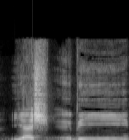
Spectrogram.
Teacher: baca kasrah huruf ro yang memiliki tanda baca kasrah ya itu dibaca tipis dibaca tarkik yasri tipis sehingga pangkal lidah kita itu tidak sampai terangkat ke atas tipis saja yasri begitu yasri nah kemudian RI dibaca panjang perhatikan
